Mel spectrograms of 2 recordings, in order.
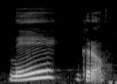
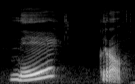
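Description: No difference in how they are said.

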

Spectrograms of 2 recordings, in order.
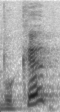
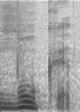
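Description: First: The stress is on the second syllable. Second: The stress is on the first syllable. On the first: The speaker calls it wrong. "хочеться зробити наголос на другий склад" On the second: The speaker calls it right. "але ж правильно"

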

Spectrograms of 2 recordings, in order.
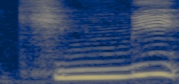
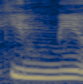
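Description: First: The two words are said separately. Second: The two words are run together. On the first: The speaker calls it right. "끊어주셔야 돼" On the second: The speaker calls it wrong. "없어요"

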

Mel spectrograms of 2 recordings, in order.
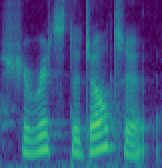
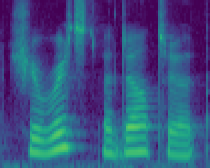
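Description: First: The sentence is said at a fast pace. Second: The sentence is said at a slow pace. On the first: "빨리도 해볼게요" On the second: "천천히 느린 속도로 해볼게요"

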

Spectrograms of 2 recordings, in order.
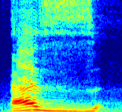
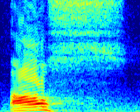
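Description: First: The consonant is a voiced Z. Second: The consonant is a voiceless emphatic S. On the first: "لو هي زي هتبقى ايه؟" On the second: "لو هي صاد هتبقى ايه؟"

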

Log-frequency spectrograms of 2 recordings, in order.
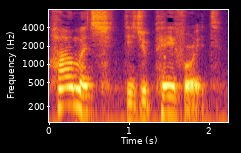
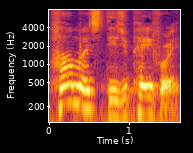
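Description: First: It is said slowly. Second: It is said at normal speed.

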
